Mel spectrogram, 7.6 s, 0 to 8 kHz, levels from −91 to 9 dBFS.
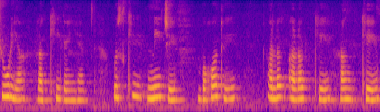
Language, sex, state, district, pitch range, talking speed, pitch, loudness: Hindi, female, Bihar, West Champaran, 240-275 Hz, 100 wpm, 250 Hz, -17 LUFS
